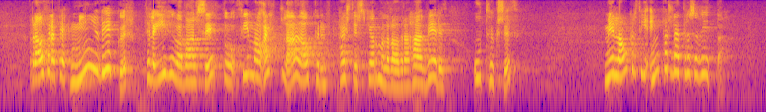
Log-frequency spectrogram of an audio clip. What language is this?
Icelandic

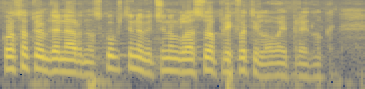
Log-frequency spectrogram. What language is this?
Serbian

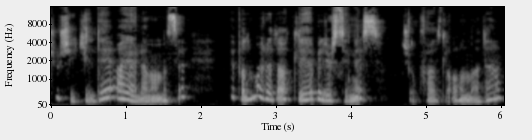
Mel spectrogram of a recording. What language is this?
Turkish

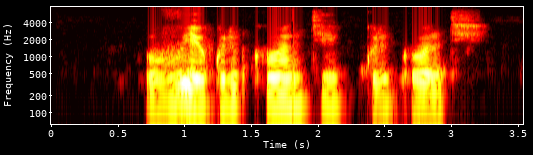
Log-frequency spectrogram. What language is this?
Kinyarwanda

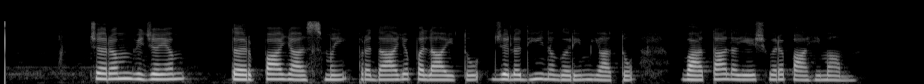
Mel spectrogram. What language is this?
Sanskrit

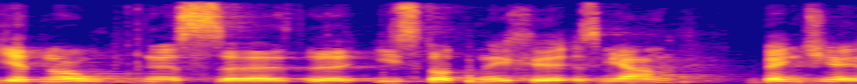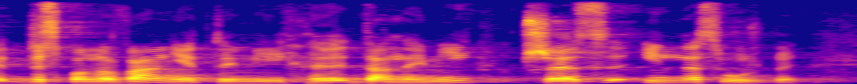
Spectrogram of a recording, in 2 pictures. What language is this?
Polish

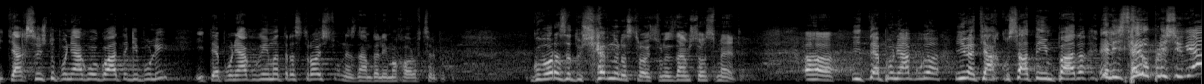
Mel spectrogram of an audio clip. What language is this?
Bulgarian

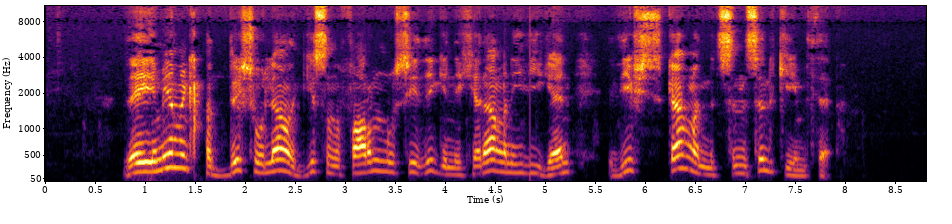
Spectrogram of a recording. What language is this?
Kabyle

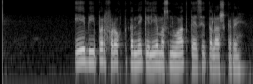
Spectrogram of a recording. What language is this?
Urdu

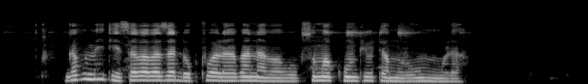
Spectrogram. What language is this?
Ganda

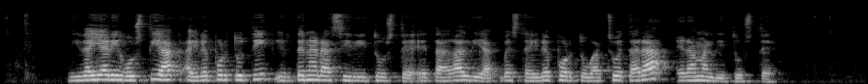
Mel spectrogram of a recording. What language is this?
Basque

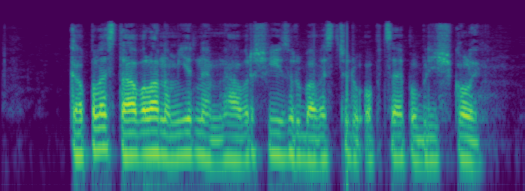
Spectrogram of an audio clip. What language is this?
Czech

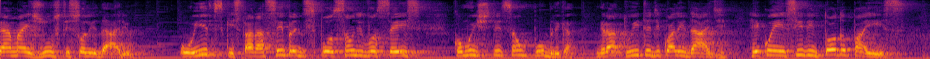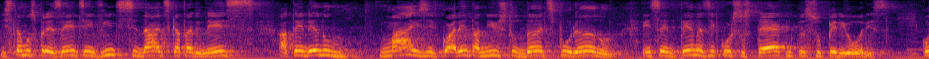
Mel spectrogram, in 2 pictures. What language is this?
Portuguese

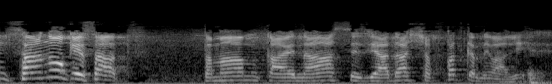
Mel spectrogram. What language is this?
Urdu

